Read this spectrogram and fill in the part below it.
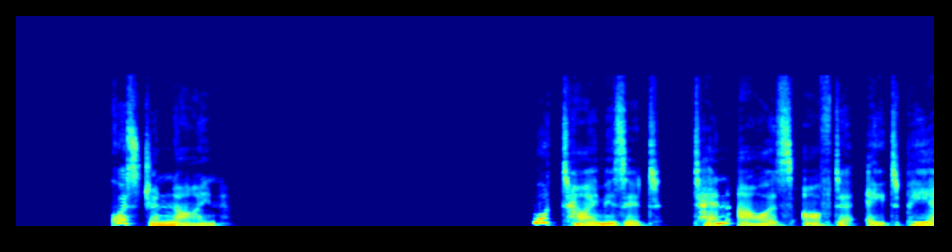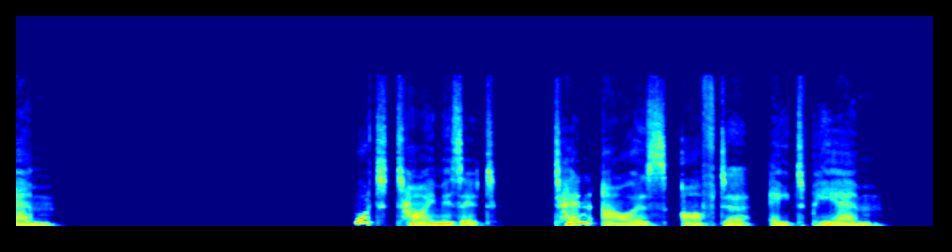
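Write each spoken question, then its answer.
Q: What time is it 10 hours after 8 PM?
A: 6 AM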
